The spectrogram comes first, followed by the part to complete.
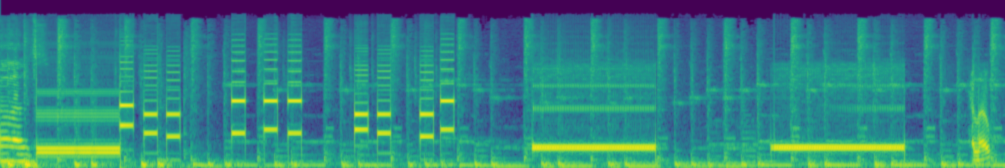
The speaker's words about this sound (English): We'll give him a call right now.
